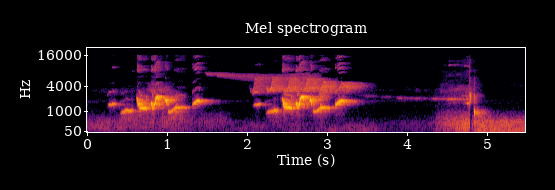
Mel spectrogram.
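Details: Full 'isian' song of a white-rumped shama used to make other birds start singing: two dense bursts of jumbled whistles and chirps, then a thin note and faint rustling.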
